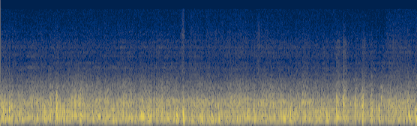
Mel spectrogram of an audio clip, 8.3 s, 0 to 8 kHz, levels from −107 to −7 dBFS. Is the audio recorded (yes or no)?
no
